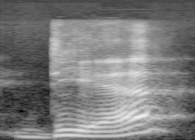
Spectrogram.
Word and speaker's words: dia: okay okay and then dear dear so dear the pronunciation more or less is quite the same with the DIA d-e-a-r in English or d-e-e-r in English so it sounds like a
